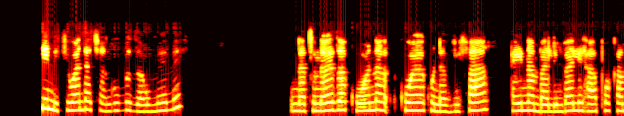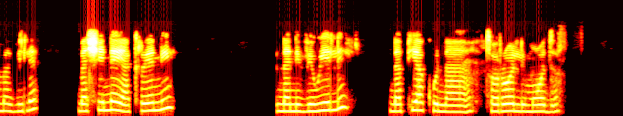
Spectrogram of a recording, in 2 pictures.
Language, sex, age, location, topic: Swahili, female, 25-35, Nairobi, government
